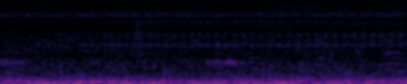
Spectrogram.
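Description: Quiet outdoor background with a low, uneven rumble of wind on the microphone, and no distinct sound events.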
